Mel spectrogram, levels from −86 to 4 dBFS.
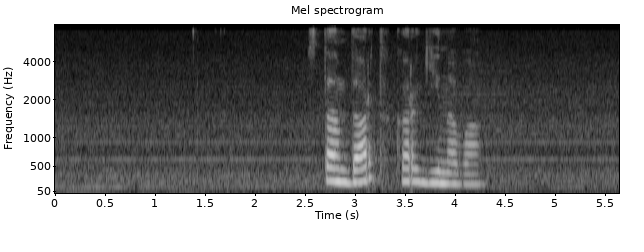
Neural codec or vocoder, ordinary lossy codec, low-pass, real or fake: none; none; 7.2 kHz; real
